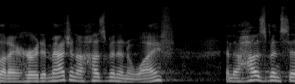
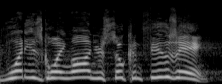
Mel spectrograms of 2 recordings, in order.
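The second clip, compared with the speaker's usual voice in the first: put-on, really angry voice, higher and louder; 11 semitones higher, 4 dB louder than usual. Retelling how a wife reacts after her husband goes: imitating a really mad wife. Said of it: "his wife is really mad that he went".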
